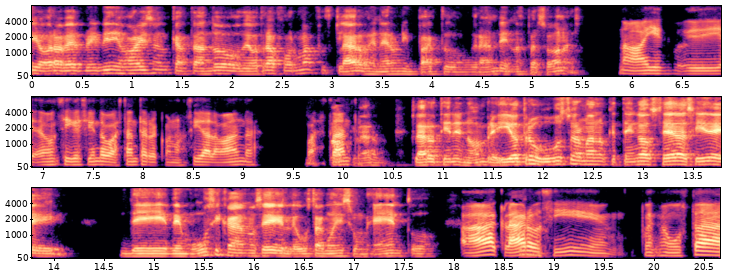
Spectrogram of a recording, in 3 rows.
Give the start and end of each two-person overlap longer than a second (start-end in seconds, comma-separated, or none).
none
